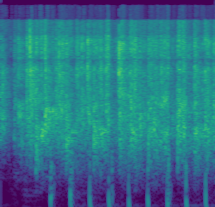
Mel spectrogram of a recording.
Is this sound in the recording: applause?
yes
